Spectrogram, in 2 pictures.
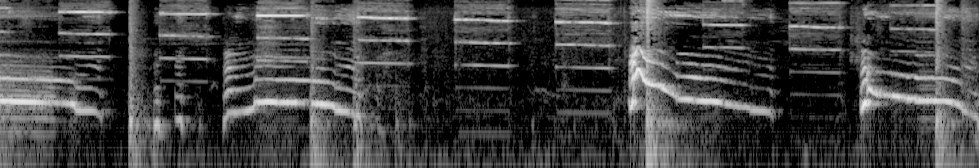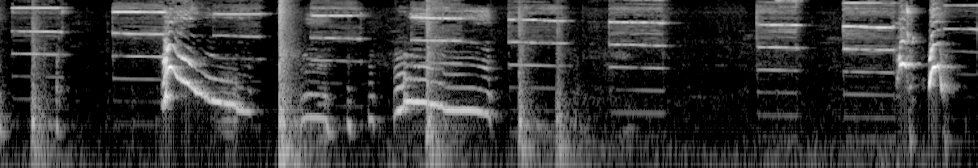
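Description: A Labrador puppy gives a series of wavering howls that rise, then slide down, with brief pauses between.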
